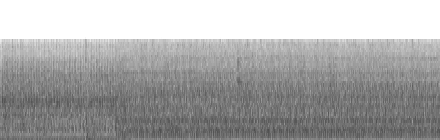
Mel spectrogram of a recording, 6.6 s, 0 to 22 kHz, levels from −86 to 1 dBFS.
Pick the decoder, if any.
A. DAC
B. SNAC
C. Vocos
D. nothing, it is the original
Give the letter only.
D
